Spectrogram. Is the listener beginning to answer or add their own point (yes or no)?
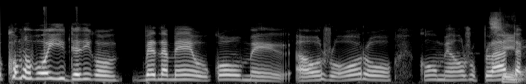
no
